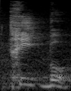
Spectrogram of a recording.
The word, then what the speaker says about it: Treebo: Je suis dans un établissement qui s'appelle Treebo South Avenue. Treebo, je vais le prononcer en bon français, T-R-E-E-B-O.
